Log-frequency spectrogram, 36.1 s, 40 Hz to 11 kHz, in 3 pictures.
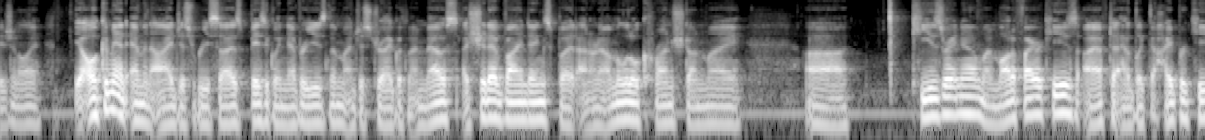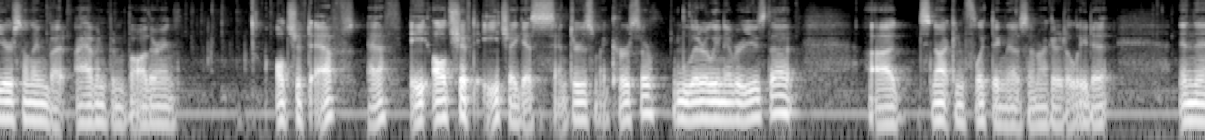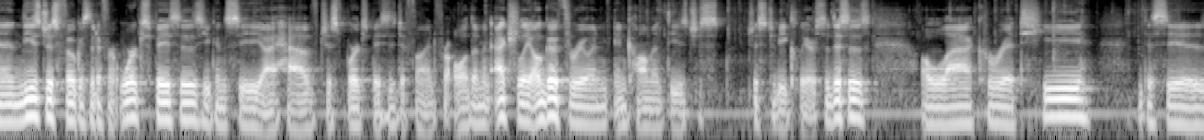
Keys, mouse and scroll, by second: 0.3-1.3 typing, 1.5 Escape, 6.9 Escape, 12.1-14.5 typing, 16.6 Escape, 16.7-19.5 typing, 18.0 Escape, 21.2 ctrl+d, 22.2-22.9 typing, 23.7 Escape, 24.0-36.1 typing.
